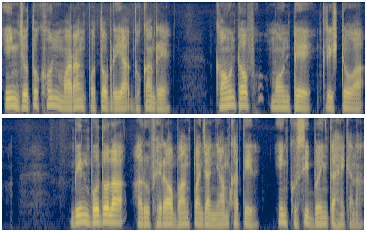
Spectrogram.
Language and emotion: Santali, sad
